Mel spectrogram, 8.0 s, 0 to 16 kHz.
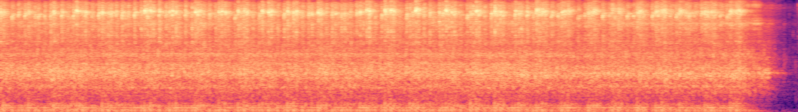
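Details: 1978 Kawasaki Z1-R with freshly installed carbs, no choke: uneven, lumpy idle with a soggy, flat exhaust beat before it dies; almost no intake vacuum, running rich from oversized jets.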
